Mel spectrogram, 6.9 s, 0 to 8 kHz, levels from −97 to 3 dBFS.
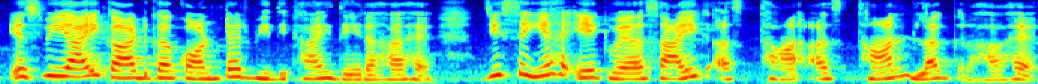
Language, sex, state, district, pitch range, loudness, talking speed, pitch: Hindi, female, Jharkhand, Garhwa, 195-265 Hz, -16 LUFS, 155 wpm, 205 Hz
